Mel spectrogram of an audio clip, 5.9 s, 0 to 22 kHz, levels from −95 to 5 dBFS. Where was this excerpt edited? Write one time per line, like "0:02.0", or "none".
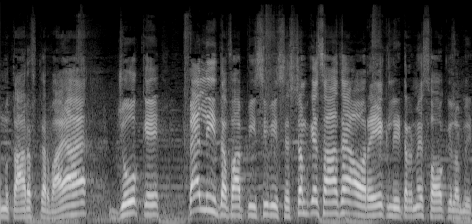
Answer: none

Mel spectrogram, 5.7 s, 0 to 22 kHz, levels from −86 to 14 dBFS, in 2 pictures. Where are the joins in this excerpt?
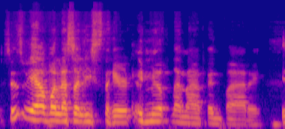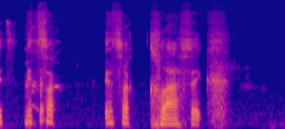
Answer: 0:01.3

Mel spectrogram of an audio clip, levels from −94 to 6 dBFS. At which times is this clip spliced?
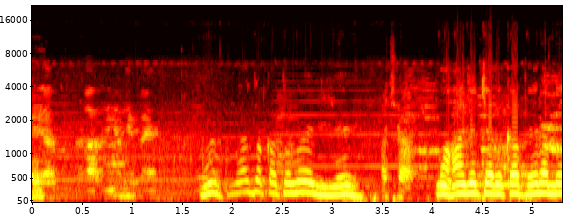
0:02.3

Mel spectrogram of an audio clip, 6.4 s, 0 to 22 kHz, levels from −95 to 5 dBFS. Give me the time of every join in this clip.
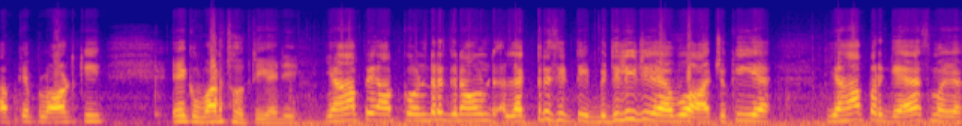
0:02.0

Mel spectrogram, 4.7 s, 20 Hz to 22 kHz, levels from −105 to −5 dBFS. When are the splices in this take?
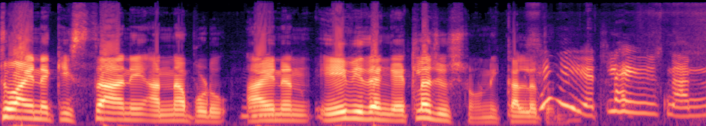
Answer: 0:02.1
0:02.7

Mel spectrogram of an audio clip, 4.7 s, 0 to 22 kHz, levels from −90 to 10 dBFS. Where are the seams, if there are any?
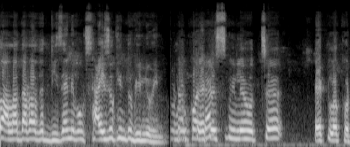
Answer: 0:02.5

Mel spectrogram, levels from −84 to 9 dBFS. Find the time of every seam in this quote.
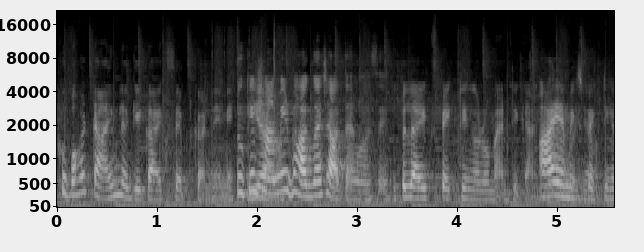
0:01.8
0:03.4

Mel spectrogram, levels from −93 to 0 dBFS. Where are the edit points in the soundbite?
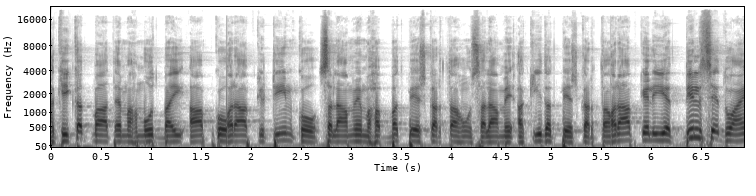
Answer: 0:01.8
0:02.7
0:05.6

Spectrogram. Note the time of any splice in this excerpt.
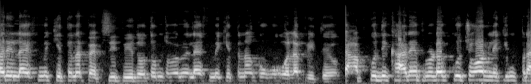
0:03.4

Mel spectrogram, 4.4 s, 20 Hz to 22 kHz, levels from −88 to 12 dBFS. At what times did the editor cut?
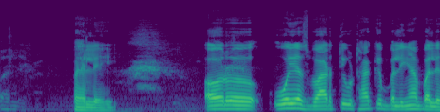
none

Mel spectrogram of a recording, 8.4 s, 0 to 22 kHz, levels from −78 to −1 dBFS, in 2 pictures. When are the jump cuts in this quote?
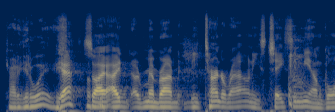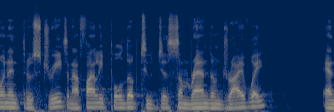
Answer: none

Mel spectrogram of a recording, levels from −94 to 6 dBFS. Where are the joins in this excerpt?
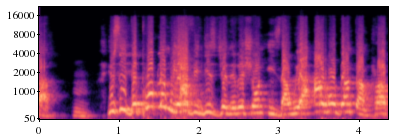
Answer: none

